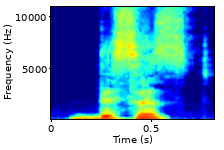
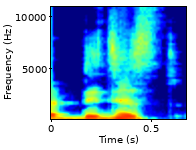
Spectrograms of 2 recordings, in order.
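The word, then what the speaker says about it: desist: डिसिस्ट या डिजिस्ट दो इसके प्रोनाउंसिएशन होते हैं, डिसिस्ट के बाद भी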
